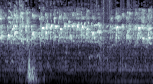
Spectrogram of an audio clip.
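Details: Lure recording of lesser whistling ducks meant to draw them down, a steady mass of overlapping shrill whistled calls from many birds, broken by a short low rustling noise near the start.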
